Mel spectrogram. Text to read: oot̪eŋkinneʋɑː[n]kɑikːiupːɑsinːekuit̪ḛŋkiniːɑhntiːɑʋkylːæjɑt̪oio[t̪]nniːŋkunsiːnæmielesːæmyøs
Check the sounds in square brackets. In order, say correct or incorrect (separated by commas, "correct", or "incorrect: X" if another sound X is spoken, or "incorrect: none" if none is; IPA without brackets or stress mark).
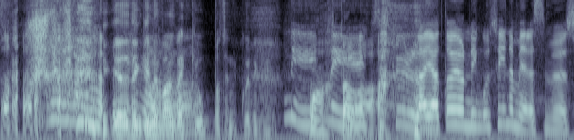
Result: incorrect: ŋ, incorrect: none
